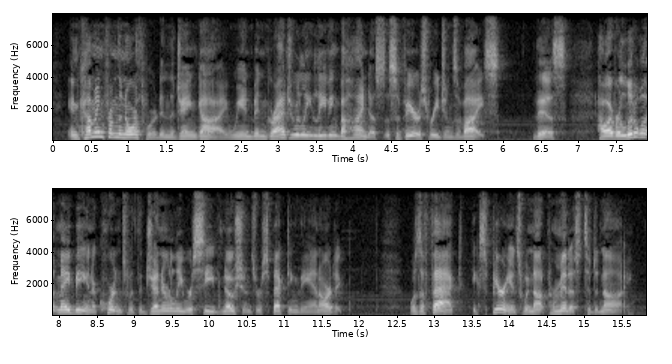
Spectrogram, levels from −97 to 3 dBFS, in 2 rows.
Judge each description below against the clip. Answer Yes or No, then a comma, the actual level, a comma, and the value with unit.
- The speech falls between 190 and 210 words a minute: No, average, 165 wpm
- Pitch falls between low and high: Yes, medium, 145 Hz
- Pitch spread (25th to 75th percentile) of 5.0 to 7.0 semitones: Yes, wide, 5.5 semitones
